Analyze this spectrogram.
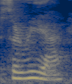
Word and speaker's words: Surya: Here is the true story of an amazing friendship between an orangutan named Surya, and it tells you how to say it, Surya, and a dog named Roscoe that began at a wildlife preserve in South Carolina.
